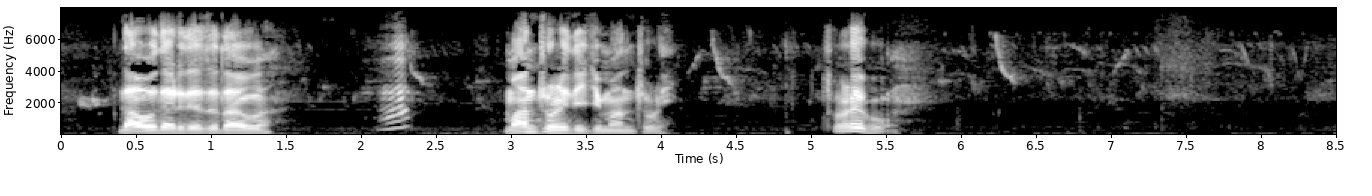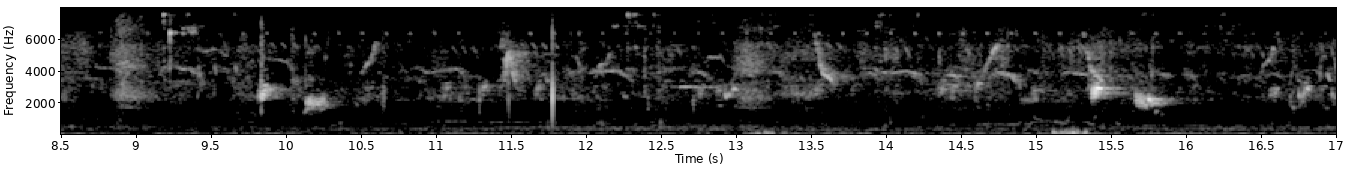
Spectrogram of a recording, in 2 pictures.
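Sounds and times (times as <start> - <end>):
small birds chirping: 0.0 - 17.0
low rumble: 9.4 - 17.0
dull low thumps: 9.5 - 16.9.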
